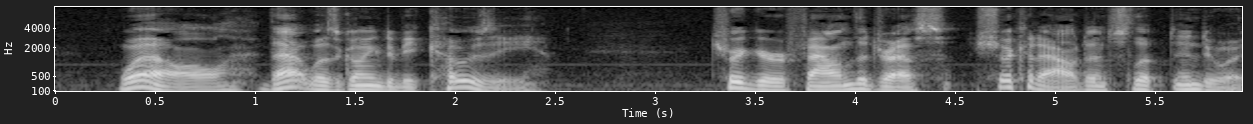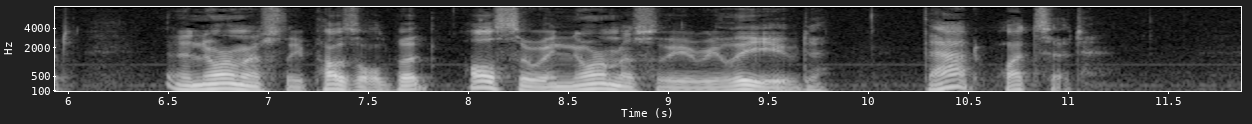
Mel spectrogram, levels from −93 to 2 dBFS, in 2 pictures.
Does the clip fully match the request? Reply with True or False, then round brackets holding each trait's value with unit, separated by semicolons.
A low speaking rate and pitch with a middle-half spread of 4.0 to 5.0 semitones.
True (130 wpm; 4.6 semitones)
